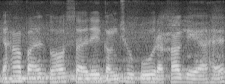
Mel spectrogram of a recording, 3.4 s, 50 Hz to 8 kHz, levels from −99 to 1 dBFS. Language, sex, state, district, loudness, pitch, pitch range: Hindi, male, Madhya Pradesh, Katni, -17 LUFS, 130 Hz, 120-140 Hz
